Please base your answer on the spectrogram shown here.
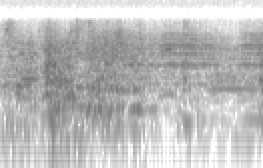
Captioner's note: suspenseful music; terrified chatter; suspenseful music; dinosaur snarls; suspenseful music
